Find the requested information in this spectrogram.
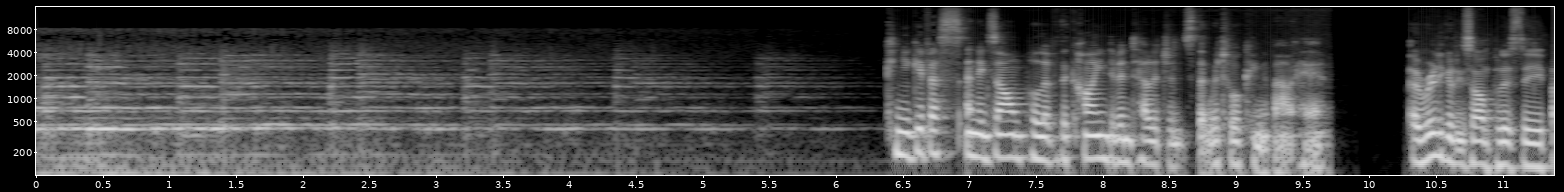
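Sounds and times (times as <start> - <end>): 
village church bells pealing: 0.0 - 8.4
speech: 6.4 - 11.3.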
